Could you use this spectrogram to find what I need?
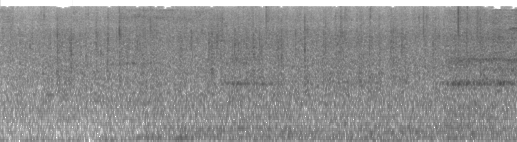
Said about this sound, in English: Damn it, I thought we were gonna beat the rain. Oh gosh, it's really coming down.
